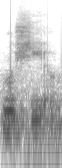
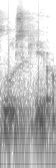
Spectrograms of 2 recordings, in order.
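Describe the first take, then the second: First: The middle consonant is a 'sh' sound. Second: The middle consonant is not a 'sh' sound. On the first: The speaker calls it wrong. "not Muschio" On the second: The speaker calls it right. "it's not a sh, sh sound, so it is Muschio"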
